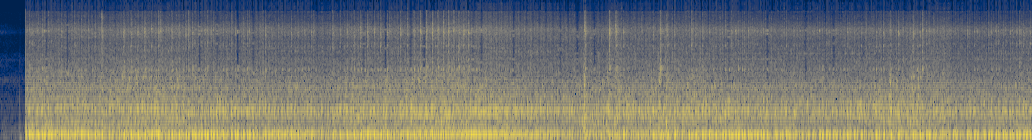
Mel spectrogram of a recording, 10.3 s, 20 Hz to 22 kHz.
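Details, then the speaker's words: Craftsman LTX1000 lawn tractor, small single-cylinder: runs steadily but speed swells and sags when revved, a surge it never used to have. Owner suspects the fuel system, fuel filter or low fuel in the tank. "So as you can hear, there's a bit of a surge in there when you go to rev it. This engine never used to do that, so I'm thinking it's something in the fuel system."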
